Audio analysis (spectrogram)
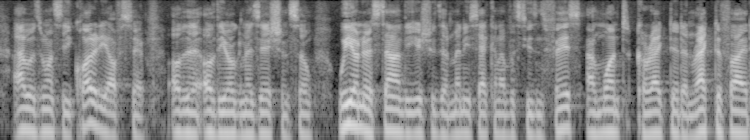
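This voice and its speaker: The speech comes at a very fast pace in a monotone, flat intonation. The recording is very clean, with a silent background. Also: man, medium pitch for a man. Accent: Irish. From Ireland. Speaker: podcast co-host, university student. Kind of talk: casual political discussion.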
